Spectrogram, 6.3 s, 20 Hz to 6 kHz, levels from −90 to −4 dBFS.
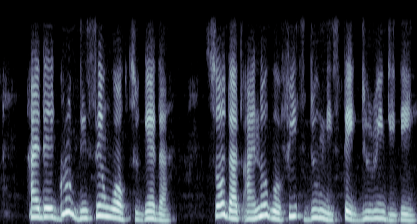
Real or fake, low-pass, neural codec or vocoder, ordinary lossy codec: fake; 5.4 kHz; vocoder, 22.05 kHz, 80 mel bands, HiFi-GAN; none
